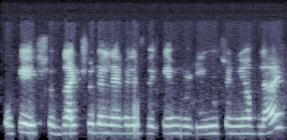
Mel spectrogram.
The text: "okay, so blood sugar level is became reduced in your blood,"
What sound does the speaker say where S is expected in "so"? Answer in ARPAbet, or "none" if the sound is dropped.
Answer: SH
